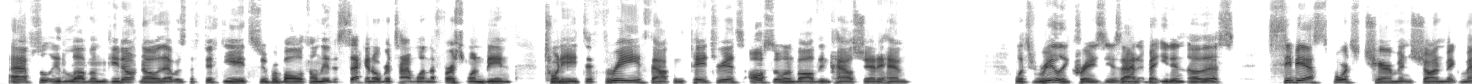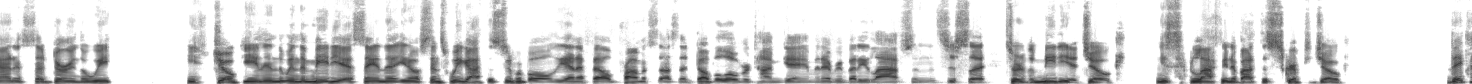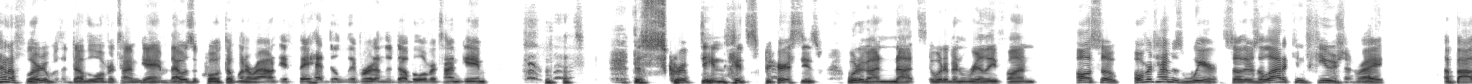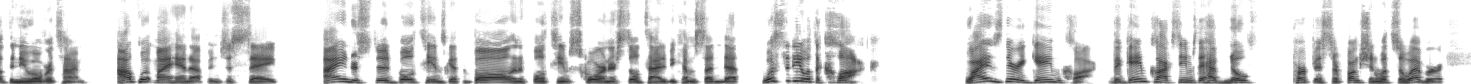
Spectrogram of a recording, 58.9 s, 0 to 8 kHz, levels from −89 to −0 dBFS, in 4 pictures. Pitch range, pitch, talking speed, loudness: 115-150 Hz, 130 Hz, 205 wpm, -20 LUFS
